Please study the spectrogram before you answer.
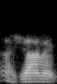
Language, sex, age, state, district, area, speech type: Hindi, male, 45-60, Uttar Pradesh, Ghazipur, rural, conversation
